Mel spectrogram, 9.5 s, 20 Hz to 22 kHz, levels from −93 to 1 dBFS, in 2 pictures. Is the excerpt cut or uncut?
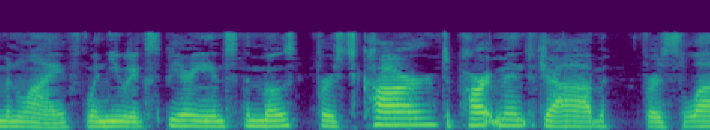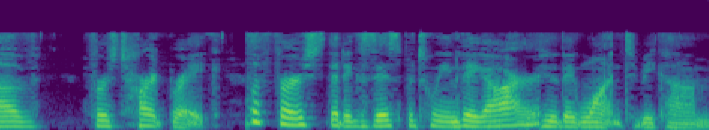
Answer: cut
